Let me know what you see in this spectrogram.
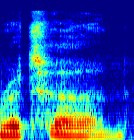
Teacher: the second syllable is louder and longer and the main pitch movement is now on the second syllable. So even though they're phonetically almost identical, the difference between these two words is carried by lexical stress.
